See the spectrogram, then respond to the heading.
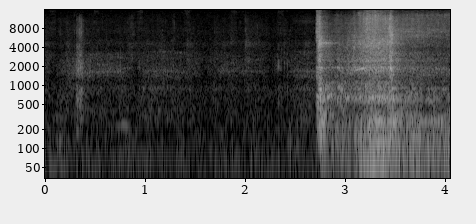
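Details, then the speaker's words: Carbureted engine after air cleaner hardware tightened to cure a vacuum leak that caused stalling and shaking: quiet crank, immediate catch, steady even idle without dying; starts better than before. "Yeah, it didn't start up that well before. And The engine's not dying."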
